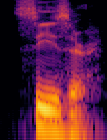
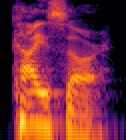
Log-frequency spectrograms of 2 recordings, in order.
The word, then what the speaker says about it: Caesar: And we pronounce the C in Caesar like a K, Caesar.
